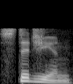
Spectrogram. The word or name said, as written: stygian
